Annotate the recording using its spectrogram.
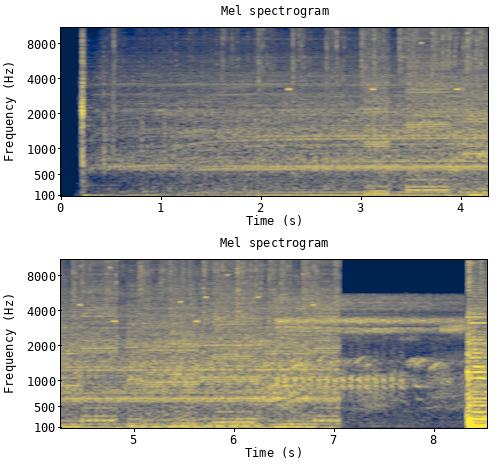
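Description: Intro sound design under a film-countdown opening: a sharp click, then a steady humming drone with a stepping low line and scattered ticks that slowly grows louder. About seven seconds in it cuts to a thinner, quieter tone.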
